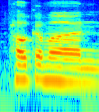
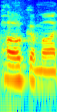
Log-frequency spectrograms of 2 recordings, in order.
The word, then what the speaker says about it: Pokemon: Yeah, it's just that classic Pokemon media sort of just over pronouncing things, you know. Oh yeah. This guy it's not Pokemon, it's Pokemon.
